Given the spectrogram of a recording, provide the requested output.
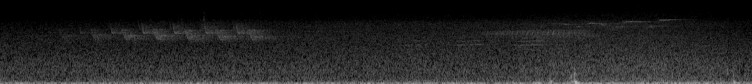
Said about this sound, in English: It's got a pine warbler as well, which was just doing its trill.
